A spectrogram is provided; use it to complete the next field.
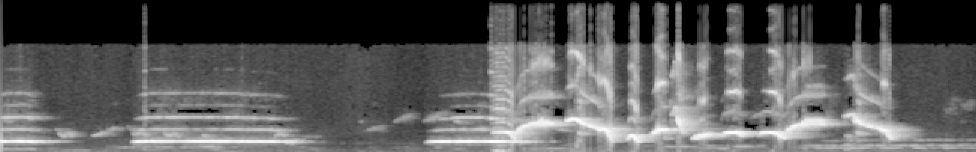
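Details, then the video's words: Oriental magpie-robin fighting song, for provoking rival magpie-robins. Two long, steady, level whistled tones are followed by a loud run of rapid, sweeping, rising-and-falling whistles that ends in a softer held note. "KACER GACOR FULL FIGHTER !!! COCOK UNTUK PEMBANGKIT EMOSI KACER LAWAN AGAR NGOTOT"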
